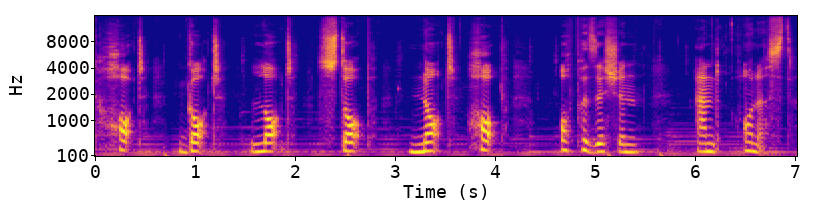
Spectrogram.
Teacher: it's very short and very round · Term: Short Round o sound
